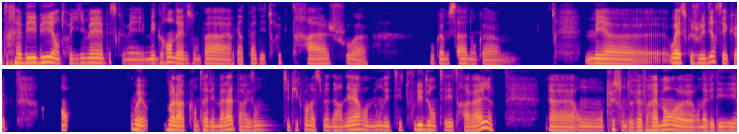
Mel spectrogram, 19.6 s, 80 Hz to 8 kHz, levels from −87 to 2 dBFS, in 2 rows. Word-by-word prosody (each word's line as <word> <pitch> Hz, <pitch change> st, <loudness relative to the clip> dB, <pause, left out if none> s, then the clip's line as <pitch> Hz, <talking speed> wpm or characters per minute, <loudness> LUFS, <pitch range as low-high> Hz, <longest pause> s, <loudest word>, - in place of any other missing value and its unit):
très 165 Hz, -1 st, 0 dB
bébé, 170 Hz, +3 st, +6 dB
entre 150 Hz, -1 st, -3 dB
guillemets, 165 Hz, +3 st, 0 dB
parce 150 Hz, -1 st, -8 dB
que 145 Hz, -, -16 dB
mes 135 Hz, 0 st, -7 dB
mes 150 Hz, +1 st, -2 dB
grandes, 170 Hz, +3 st, 0 dB
elles 145 Hz, 0 st, -1 dB
ont 140 Hz, -, -9 dB
pas 150 Hz, -1 st, 0 dB
elles -, -, -4 dB
regardent 140 Hz, 0 st, -8 dB
pas 150 Hz, -, -5 dB
des 145 Hz, -2 st, -8 dB
trucs 150 Hz, +4 st, -13 dB
trash 145 Hz, +1 st, -3 dB
ou, -, -, -4 dB
heu, 70 Hz, -, -4 dB, 0.9 s
ou -, -, -11 dB
comme 140 Hz, 0 st, -4 dB
ça. 155 Hz, +1 st, +1 dB
Donc, 140 Hz, -2 st, -11 dB
hem 125 Hz, -1 st, -8 dB, 1.0 s
mais, 155 Hz, 0 st, +3 dB
heu 140 Hz, -2 st, -2 dB, 0.2 s
ouais, 170 Hz, 0 st, +8 dB
ce -, -, -2 dB
que 165 Hz, -, -4 dB
je 150 Hz, -, -5 dB
voulais 155 Hz, +1 st, +1 dB
dire, 205 Hz, +2 st, +2 dB
c'est 155 Hz, -4 st, 0 dB
que, 150 Hz, 0 st, -2 dB, 0.7 s
en -, -, +2 dB, 0.8 s
ouais, 175 Hz, -5 st, +4 dB, 0.3 s
voilà, 160 Hz, -3 st, +6 dB
quand 155 Hz, 0 st, -10 dB
elle 150 Hz, 0 st, +1 dB
est -, -, 0 dB
malade 155 Hz, +5 st, +4 dB
par 150 Hz, -3 st, -4 dB
exemple, 155 Hz, +4 st, -5 dB, 0.2 s
typiquement 160 Hz, +1 st, -6 dB
la 155 Hz, -2 st, -1 dB
semaine 145 Hz, 0 st, -5 dB
dernière, 160 Hz, +5 st, +2 dB
heu, -, -, -3 dB
nous 150 Hz, +1 st, -4 dB
on 155 Hz, -, -2 dB
était 145 Hz, -1 st, -5 dB
tous 175 Hz, -, -11 dB
les 170 Hz, 0 st, +7 dB
2 160 Hz, 0 st, 0 dB
en 155 Hz, -, -2 dB
télétravail. 145 Hz, +8 st, +2 dB, 0.8 s
Heu, -, -, +1 dB, 0.3 s
on 140 Hz, -1 st, -3 dB
en -, -, -4 dB
plus, 180 Hz, +6 st, -2 dB
on -, -, -4 dB
devait 140 Hz, 0 st, 0 dB
vraiment, 155 Hz, +4 st, +4 dB
heu, 135 Hz, -2 st, +3 dB
on 130 Hz, -, -5 dB
avait 135 Hz, 0 st, 0 dB
des 135 Hz, 0 st, -3 dB
150 Hz, 210 wpm, -24 LUFS, 140-160 Hz, 1.0 s, ouais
